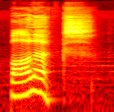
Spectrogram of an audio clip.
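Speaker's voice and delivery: practiced put-on Welsh accent attempt. After promising listeners to practice, showing off a practiced Welsh accent. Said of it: "I have been practicing my Welsh accent though".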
